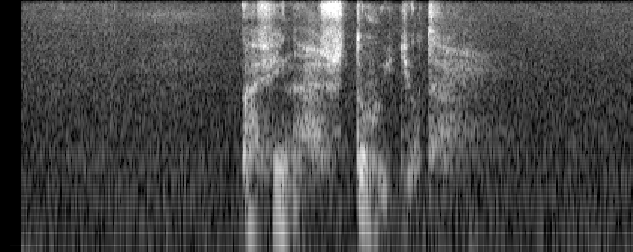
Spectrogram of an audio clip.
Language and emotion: Russian, sad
